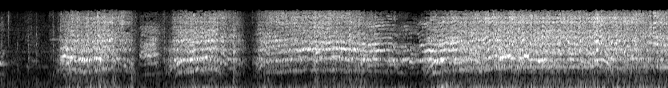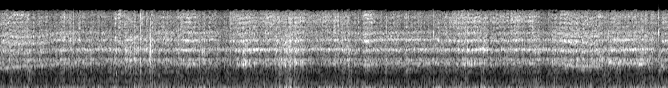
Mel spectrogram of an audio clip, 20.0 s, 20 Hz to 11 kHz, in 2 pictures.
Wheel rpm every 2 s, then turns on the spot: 50, 60, 110, 110, 170, 210, 230, 230, 230, 220.
none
